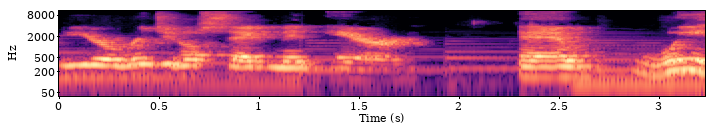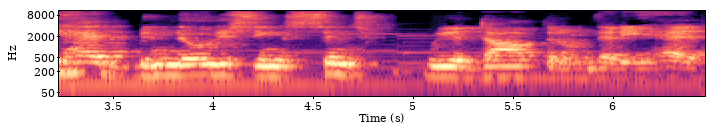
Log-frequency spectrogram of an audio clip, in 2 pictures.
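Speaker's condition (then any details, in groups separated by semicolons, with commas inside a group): No condition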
